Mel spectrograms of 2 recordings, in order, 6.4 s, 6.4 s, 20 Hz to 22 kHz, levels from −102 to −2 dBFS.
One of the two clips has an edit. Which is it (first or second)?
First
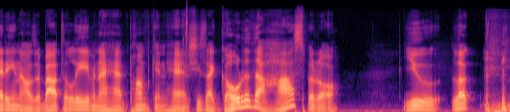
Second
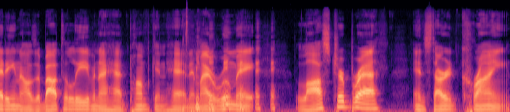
first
